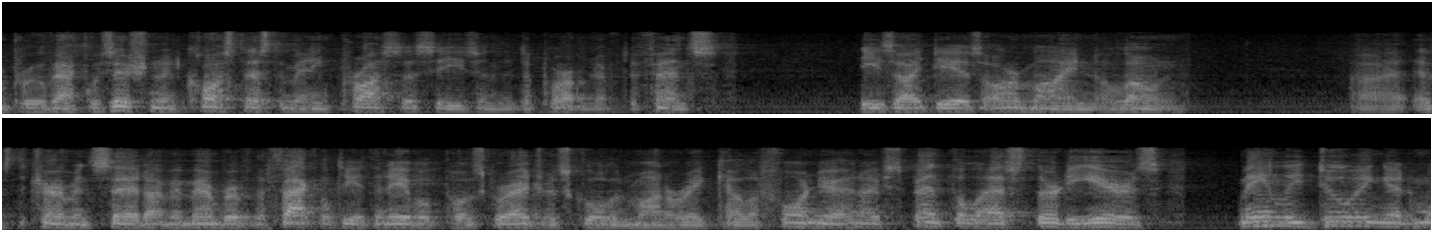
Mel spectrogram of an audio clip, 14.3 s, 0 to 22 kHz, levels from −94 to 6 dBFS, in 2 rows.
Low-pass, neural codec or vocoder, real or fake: 7.2 kHz; vocoder, 24 kHz, 100 mel bands, Vocos; fake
